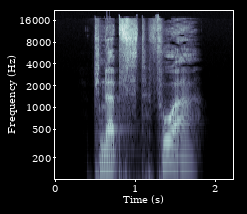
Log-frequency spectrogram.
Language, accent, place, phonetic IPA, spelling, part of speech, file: German, Germany, Berlin, [ˌknœp͡fst ˈfoːɐ̯], knöpfst vor, verb, De-knöpfst vor.ogg
- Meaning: second-person singular present of vorknöpfen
